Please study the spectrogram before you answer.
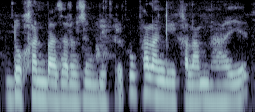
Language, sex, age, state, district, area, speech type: Bodo, female, 45-60, Assam, Chirang, rural, spontaneous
